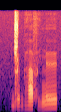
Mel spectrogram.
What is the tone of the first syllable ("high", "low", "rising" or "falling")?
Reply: low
